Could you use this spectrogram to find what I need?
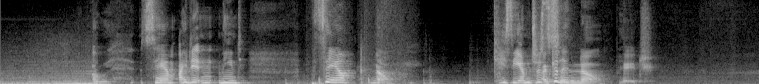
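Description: A young woman speaks sharply and with agitation, close by.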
